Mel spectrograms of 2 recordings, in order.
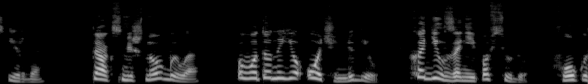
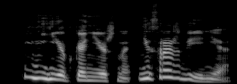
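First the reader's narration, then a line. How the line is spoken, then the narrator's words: Laughing. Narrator (Russian): засмеялась Ирда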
